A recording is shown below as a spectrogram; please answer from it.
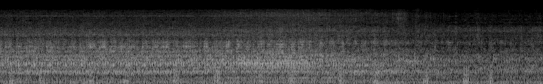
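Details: Petrol car idling after replacing the ignition coil on misfiring cylinder 5 and clearing the code: steady, even hum with no stumbles or skips; normal idle.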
